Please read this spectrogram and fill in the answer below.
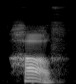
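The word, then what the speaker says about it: half: हाफ, हाफ, एफ से पहले एल आ रहा है तो ये एल भी क्या होगा, साइलेंट होगा, हाफ।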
